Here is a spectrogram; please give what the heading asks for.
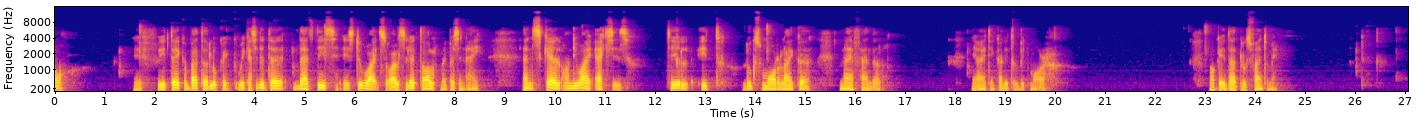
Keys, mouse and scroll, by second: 1.7 middle click, 5.4 middle click, 6.8 a, 9.3 s, 13.9 click, 14.3 middle click, 18.9 s, 22.7 click, 23.0 middle click, 26.8 KP_1.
